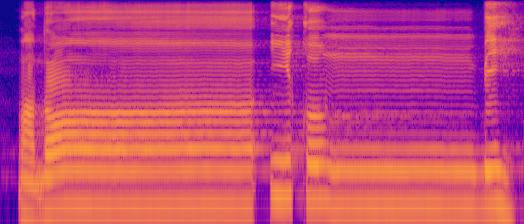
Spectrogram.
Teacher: perhatikan huruf tanwin lagi UN bertemu dengan ba harakat i ya maka didengungkan dan ditahan ya berubah menjadi huruf mim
